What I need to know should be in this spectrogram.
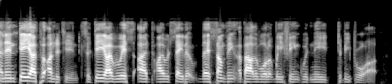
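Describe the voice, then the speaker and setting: A man talks very fast, his loudness rising and falling in big swings. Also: medium pitch for a man. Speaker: tabletop gaming channel host. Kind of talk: casual chat. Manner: halting.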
